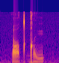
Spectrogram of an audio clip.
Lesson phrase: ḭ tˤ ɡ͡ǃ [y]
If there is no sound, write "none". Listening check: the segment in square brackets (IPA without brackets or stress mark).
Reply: y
